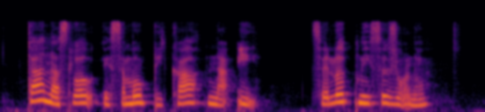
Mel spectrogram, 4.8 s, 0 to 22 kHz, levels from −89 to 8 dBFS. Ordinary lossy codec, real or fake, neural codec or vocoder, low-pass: none; fake; codec, 24 kHz, 1 kbps, SNAC; 10.8 kHz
